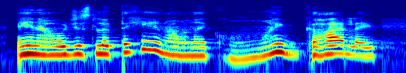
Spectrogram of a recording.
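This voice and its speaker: This woman speaks at a fairly high pitch with ordinary pitch variation. The recording is very clean, with a silent background. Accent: Spanish. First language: Spanish. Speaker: hair salon owner. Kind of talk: interview. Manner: animated.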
